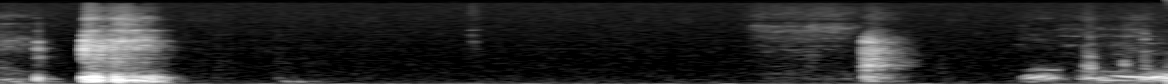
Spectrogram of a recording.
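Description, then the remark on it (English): A sharp throat clearing bursts out at the start as the speaker tries to hit a mute button at the same time, followed by quiet, then another shorter throat-clearing sound and faint rumbling noises near the end. “excuse me, trying to clear my throat here and trying to hit the mute button at the same time.”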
